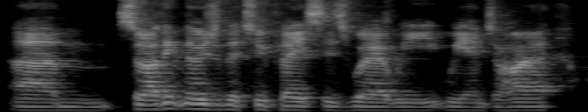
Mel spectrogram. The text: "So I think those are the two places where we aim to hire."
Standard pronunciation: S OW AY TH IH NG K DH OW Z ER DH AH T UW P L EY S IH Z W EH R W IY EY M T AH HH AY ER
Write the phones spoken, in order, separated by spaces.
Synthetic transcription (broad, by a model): S OW AY TH IH NG K DH OW Z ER DH AH T UW P L EY S IH Z W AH W W IY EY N T AH HH AY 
